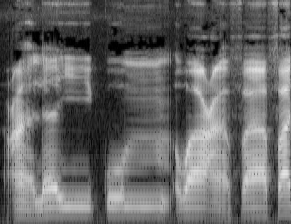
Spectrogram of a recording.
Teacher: Huruf mim sukun di depannya huruf wa. Di sini bukan huruf ba, bukan huruf mim, berarti Hukumnya adalah izhar syafawi. Maka dibaca jelas tidak berdengung. Jadi dibaca pendek saja.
